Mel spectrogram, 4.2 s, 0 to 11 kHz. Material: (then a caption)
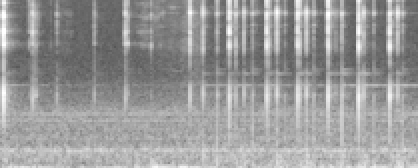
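Glass. Long nails tap a hollow frosted glass light bulb with a metal base, striking both the glass and the area near the base. About 15 short, dry, bright clicks sound with almost no ring, sparse at first and then quicker and more clustered over a quiet, faint background hiss.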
